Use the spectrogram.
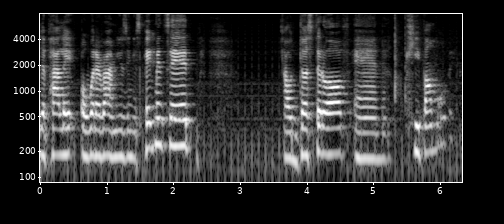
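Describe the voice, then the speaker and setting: A woman speaks at a medium pitch with a Spanish accent. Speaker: beauty vlogger. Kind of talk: makeup tutorial. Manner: casual, chatty.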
